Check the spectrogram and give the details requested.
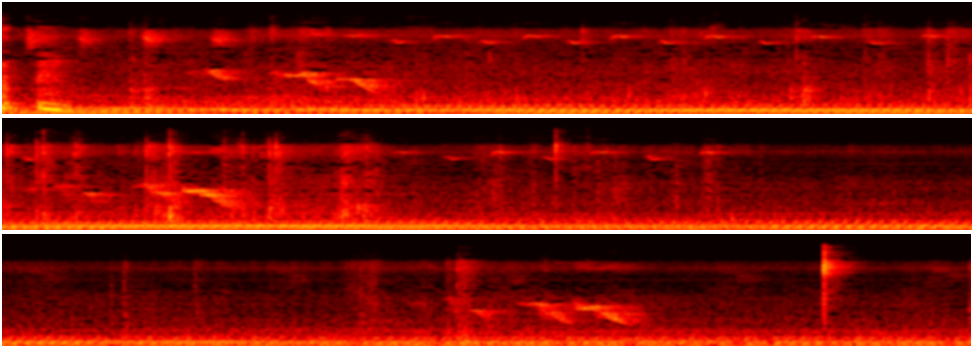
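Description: Birds calling in the background: short falling chirps in groups of two or three, heard three times, with a fast run of thin, high chirps through the first half. A steady low hum runs underneath, and there is a single sharp click near the end.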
